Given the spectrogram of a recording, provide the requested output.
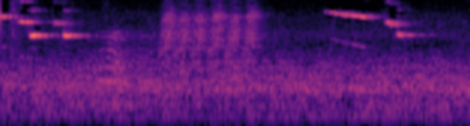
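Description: Great tit giving thin, high whistles, a brief buzzy rattle of about five quick pulses, then sharp downslurred notes, over a steady background hiss.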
